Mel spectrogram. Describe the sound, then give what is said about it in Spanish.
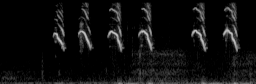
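Six high, thin chick peeps in a quick, fairly even series, each a short downward-sweeping chirp, clear against a quiet background with no talking. “¡Sí, son pollitos!”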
